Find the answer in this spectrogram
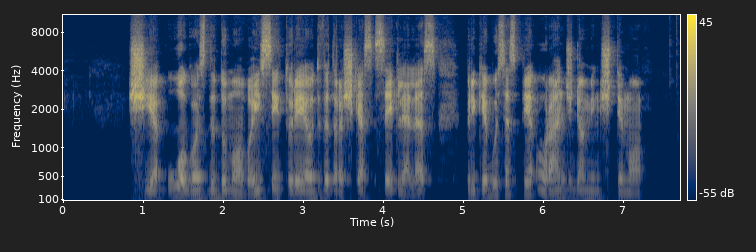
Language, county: Lithuanian, Alytus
